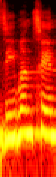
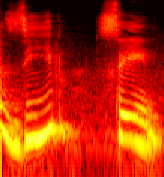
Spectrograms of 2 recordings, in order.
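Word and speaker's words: siebzehn: Then 17, तो 17 क्या होना चाहिए, टेक्निकली जीबन आना चाहिए फिर सेन आना चाहिए, लेकिन जीबन सेन नहीं आता। देखो आप ये लगाओगे जीबन सेन, लेकिन ये नहीं होता, ईएन नहीं आता, ईएन नहीं आता, तो यहां इसका एग्जैक्ट प्रोनाउंसिएशन क्या हो गया, जीब सेन, ये करेक्ट है, तो इसको मैं एक्सेप्शन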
